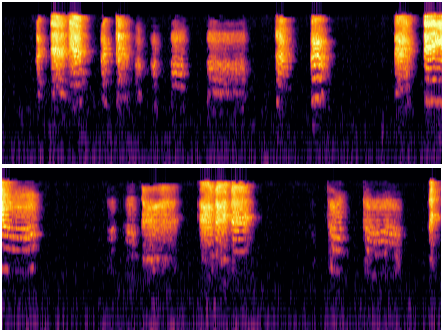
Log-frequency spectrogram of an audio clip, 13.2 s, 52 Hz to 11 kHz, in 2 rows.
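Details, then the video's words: Pet monk parakeet Kkukku, recorded October 2023, sings children's songs (Ppoppoppo, Santokki) from memory in raspy, squawky, speech-like bursts, a dozen or so broken phrases with short pauses between. "퀘이커앵무 꾸꾸 l 생각나는 대로 부르는 꾸꾸표 동요"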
